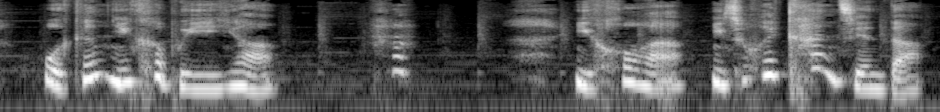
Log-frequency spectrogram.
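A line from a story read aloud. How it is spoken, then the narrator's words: Cold calm reply. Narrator (Chinese): 李娟也没有动怒，冷漠的回道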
